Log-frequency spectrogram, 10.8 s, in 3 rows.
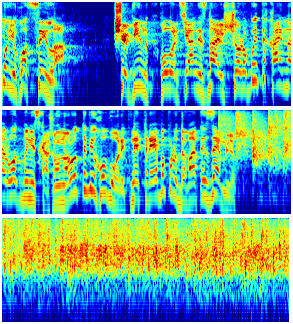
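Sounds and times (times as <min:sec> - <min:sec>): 
speech: 0:00.0 - 0:06.9
audience applause: 0:06.7 - 0:10.8.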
